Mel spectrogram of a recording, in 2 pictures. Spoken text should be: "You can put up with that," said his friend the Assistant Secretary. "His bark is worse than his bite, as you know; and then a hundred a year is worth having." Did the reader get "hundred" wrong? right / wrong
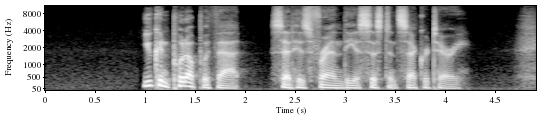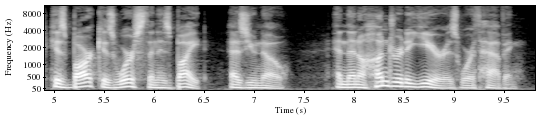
right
